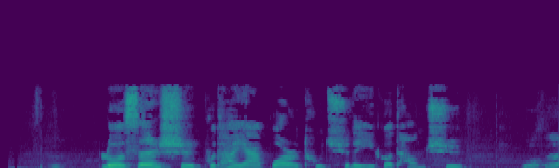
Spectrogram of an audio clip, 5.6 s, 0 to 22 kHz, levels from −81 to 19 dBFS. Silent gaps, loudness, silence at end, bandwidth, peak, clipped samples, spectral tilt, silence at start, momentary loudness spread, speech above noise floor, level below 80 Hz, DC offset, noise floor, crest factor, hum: none; -29 LUFS; 0 s; 11.5 kHz; -14 dBFS; under 0.1%; -0.5 dB/octave; 0.5 s; 15 LU; 32 dB; -88 dBFS; under 0.1%; -62 dBFS; 18 dB; none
